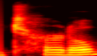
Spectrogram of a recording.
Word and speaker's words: TRTL: I recently got the turtle pillow. It's spelled out TRTL.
